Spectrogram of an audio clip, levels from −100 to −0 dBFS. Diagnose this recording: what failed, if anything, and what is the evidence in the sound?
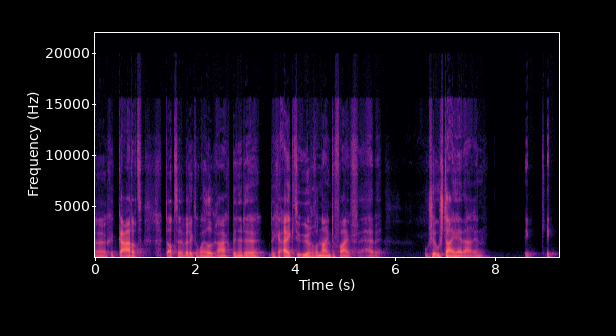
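Nothing in this speech recording points to a failure at any stage of the chain, so there's no fault to diagnose here.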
